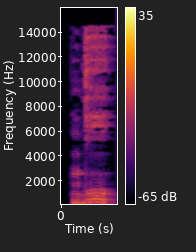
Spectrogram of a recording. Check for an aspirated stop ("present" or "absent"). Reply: absent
